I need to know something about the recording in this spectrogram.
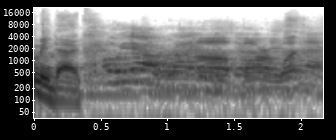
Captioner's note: gamers loudly talking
